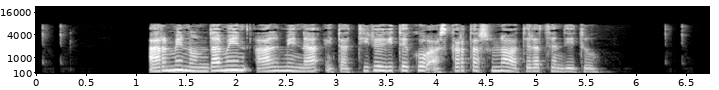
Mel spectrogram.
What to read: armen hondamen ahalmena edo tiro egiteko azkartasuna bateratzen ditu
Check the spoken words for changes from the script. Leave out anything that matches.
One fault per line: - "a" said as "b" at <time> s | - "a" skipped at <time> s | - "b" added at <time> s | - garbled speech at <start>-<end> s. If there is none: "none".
- "edo" said as "eta" at 3.0 s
